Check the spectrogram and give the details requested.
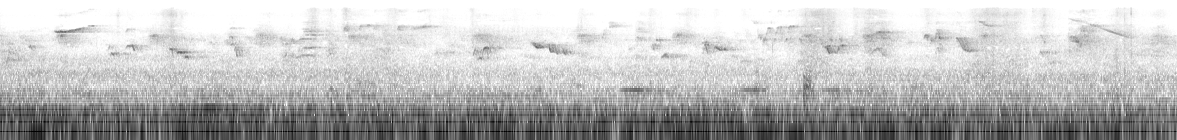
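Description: Several birds chirping and calling in the trees: many short chirps and a few quick falling whistles, scattered irregularly, over a faint steady low rumble of background noise.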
